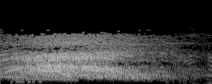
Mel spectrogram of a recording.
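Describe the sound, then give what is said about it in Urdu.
A crowd roars the religious slogan "Ya Ali" in unison, a loud, dense mass of voices that swells early and holds before tapering off near the end. “بولو ہاتھ ملا کر کے نعرہ ہائے علی.”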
